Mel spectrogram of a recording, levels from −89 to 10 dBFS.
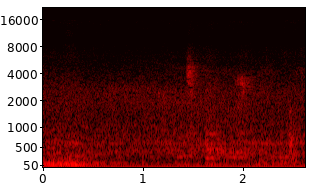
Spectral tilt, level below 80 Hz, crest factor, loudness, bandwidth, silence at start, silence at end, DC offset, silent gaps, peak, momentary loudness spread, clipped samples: -4 dB/octave; -64 dBFS; 14 dB; -58 LUFS; 16.5 kHz; 0 s; 0 s; under 0.1%; none; -42 dBFS; 5 LU; under 0.1%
